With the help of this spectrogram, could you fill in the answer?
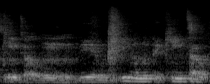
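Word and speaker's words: Kinto'un: You said it's called the how you pronounce it? Kinto Un.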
